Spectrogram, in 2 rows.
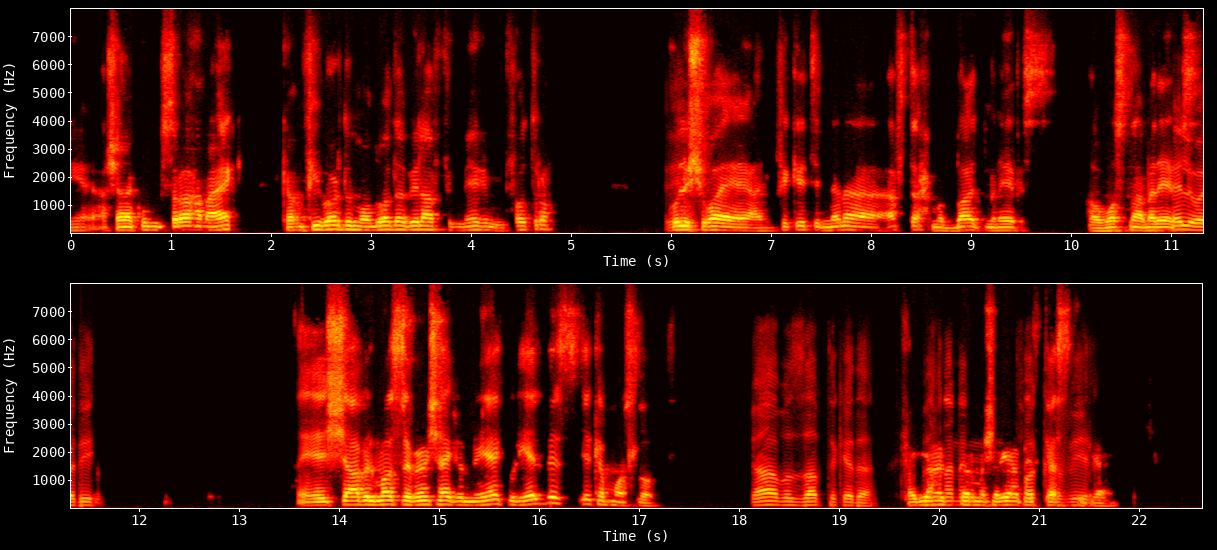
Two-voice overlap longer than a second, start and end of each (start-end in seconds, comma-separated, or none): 19.9-21.6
